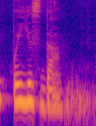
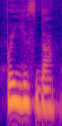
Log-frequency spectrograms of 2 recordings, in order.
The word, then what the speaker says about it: поезда: The plural form will be поезда. Поезда. Again, A is stressed, поезд, поезда.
